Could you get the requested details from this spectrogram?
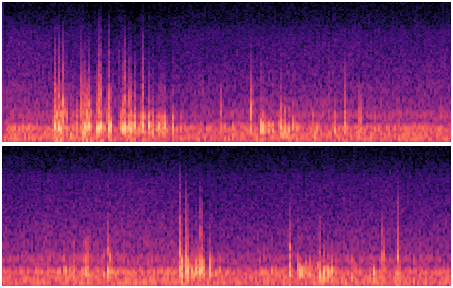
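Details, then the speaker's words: Irregular gurgles and clicks heard with the stethoscope diaphragm placed gently on the right lower abdominal quadrant, assessed for pitch, quality and frequency; normal bowel sounds showing ordinary gut activity. "for bowel sounds by placing the diaphragm of the stethoscope gently on the right lower quadrant. Listen to their pitch, quality, and frequency."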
